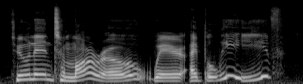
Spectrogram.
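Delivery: words pushed out with effort. Signing off to viewers while standing up to stretch, talking while stretching. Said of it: "sorry for my voice there".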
